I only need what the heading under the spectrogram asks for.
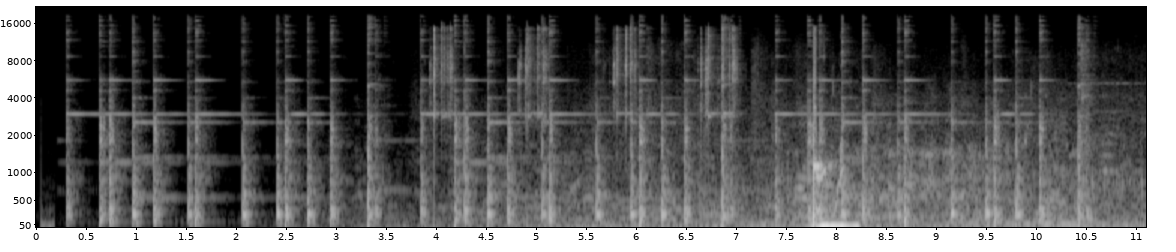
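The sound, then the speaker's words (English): Repeated bright clinks of glassware ring out in a quick, irregular rhythm, like glasses touching and being handled, with a busier clatter and faint background murmur building in the second half. “But now, please grab a glass, get comfortable, and listen how today's ghosts get out of the bottle.”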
